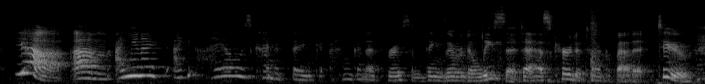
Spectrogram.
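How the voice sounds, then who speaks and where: A high-pitched woman with an American accent at a moderate pace, with very wide pitch swings and big swings in loudness, amid noticeable background noise. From northeastern New Jersey. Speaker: theater maker. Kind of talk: casual chat.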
